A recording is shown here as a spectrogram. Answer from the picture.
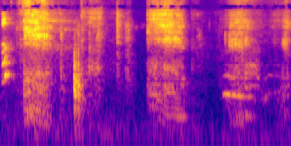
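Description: Low, indistinct voice sounds in a small room, with a sharp click about a second in.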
